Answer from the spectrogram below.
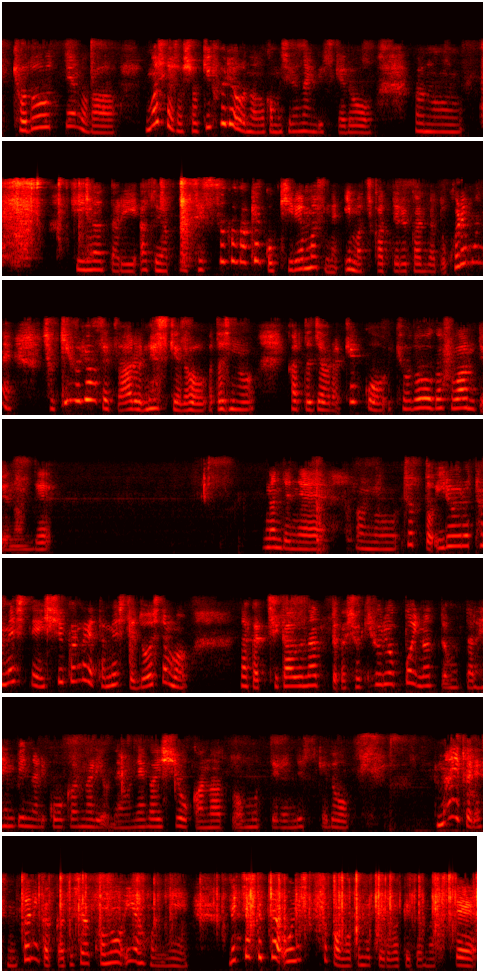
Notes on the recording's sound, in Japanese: Jabra elite 75tを買ったぞ！！※本機で録音。歩きながら＆掃除しながらで雑音こんな感じです。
